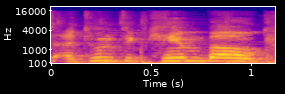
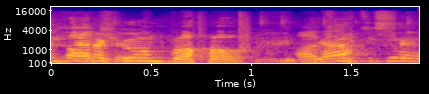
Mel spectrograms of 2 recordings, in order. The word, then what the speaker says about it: Antetokounmpo: You butchered his last name. – I can't say it, bro. I don't. I'm Giannis Antetokounmpo.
